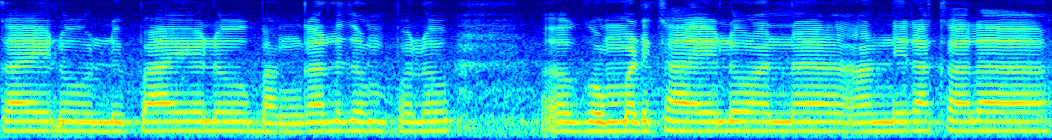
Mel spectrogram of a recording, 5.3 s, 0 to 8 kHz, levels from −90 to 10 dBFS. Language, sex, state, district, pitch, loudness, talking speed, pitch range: Telugu, female, Andhra Pradesh, Visakhapatnam, 200 Hz, -24 LUFS, 90 wpm, 195-200 Hz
